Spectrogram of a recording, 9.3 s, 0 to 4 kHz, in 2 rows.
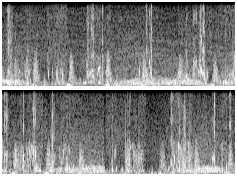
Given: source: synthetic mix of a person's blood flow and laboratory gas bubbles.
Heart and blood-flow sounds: Doppler ultrasound of blood flow; subclavian vein
0.06-0.59 s: bubbles
0.90-1.29 s: bubbles
1.59-2.04 s: bubbles
2.07-2.18 s: bubbles
2.71-2.79 s: bubbles
2.83-3.08 s: bubbles
3.44-3.46 s: bubbles
3.50-4.15 s: bubbles
4.33-5.48 s: bubbles
5.60-6.14 s: bubbles
6.65-6.71 s: bubbles
6.82-6.99 s: bubbles
7.17-7.54 s: bubbles
7.96-8.48 s: bubbles
8.83-9.32 s: bubbles
From the record:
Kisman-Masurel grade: 242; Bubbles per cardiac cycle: several, 3 to 8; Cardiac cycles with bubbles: 100%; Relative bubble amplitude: moderate (0.250 to 0.450); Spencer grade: 3 (all of the cardiac periods contain showers or single bubble signals, but not dominating or overriding the cardiac motion signals); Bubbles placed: anywhere in the cardiac cycle

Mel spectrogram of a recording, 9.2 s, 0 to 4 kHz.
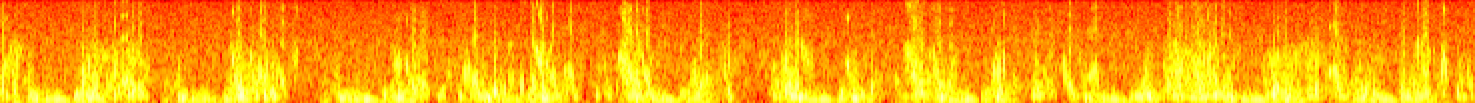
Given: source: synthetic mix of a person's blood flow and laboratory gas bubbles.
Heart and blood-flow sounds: Doppler ultrasound of blood flow; precordium
0.00-0.17 s: bubbles
0.44-0.95 s: bubbles
1.42-1.88 s: bubbles
2.38-2.70 s: bubbles
2.73-3.64 s: bubbles
3.70-4.12 s: bubbles
4.31-4.47 s: bubbles
4.50-4.62 s: bubbles
4.79-5.12 s: bubbles
5.26-5.38 s: bubbles
5.41-5.49 s: bubbles
5.57-5.99 s: bubbles
6.17-6.38 s: bubbles
6.43-6.89 s: bubbles
7.06-7.18 s: bubbles
7.23-7.76 s: bubbles
7.87-8.67 s: bubbles
8.74-9.23 s: bubbles
From the record:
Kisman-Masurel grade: 342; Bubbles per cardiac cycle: rolling drumbeat, 9 or more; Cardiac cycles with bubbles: 100%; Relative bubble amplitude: moderate (0.250 to 0.450); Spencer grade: 3 (all of the cardiac periods contain showers or single bubble signals, but not dominating or overriding the cardiac motion signals); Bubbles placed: anywhere in the cardiac cycle

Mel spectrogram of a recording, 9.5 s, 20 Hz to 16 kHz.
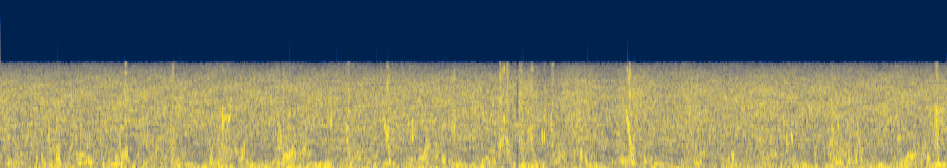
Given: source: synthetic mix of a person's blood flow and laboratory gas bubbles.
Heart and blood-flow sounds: Doppler ultrasound of blood flow; precordium
0.00-0.02 s: bubbles
0.38-0.65 s: bubbles
0.73-0.97 s: bubbles
1.12-1.51 s: bubbles
1.68-1.79 s: bubbles
2.06-2.33 s: bubbles
2.37-2.50 s: bubbles
2.79-2.96 s: bubbles
3.27-3.35 s: bubbles
3.44-3.54 s: bubbles
3.81-3.96 s: bubbles
4.10-4.17 s: bubbles
4.50-4.58 s: bubbles
4.96-5.62 s: bubbles
5.83-5.91 s: bubbles
6.04-6.51 s: bubbles
6.89-6.98 s: bubbles
7.25-7.41 s: bubbles
7.83-7.96 s: bubbles
8.12-8.18 s: bubbles
8.27-8.65 s: bubbles
9.31-9.45 s: bubbles
From the record:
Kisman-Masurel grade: 243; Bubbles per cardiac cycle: several, 3 to 8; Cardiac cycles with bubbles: 100%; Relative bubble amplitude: loud (0.450 to 0.775); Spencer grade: 3 (all of the cardiac periods contain showers or single bubble signals, but not dominating or overriding the cardiac motion signals); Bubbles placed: anywhere in the cardiac cycle

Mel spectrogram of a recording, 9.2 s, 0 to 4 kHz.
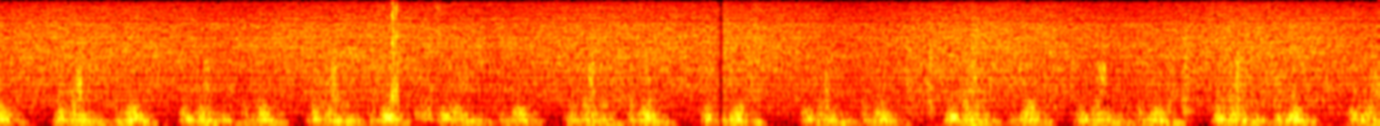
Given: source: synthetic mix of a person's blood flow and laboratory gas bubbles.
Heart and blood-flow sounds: Doppler ultrasound of blood flow; precordium
2.54-3.09 s: bubbles
From the record:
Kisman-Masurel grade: 112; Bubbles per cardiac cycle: 1 to 2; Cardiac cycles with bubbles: 1 to 10%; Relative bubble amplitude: moderate (0.250 to 0.450); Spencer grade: 1 (occasional bubble signal discernible with the cardiac motion signal, with majority of cardiac periods free of bubbles); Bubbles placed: anywhere in the cardiac cycle

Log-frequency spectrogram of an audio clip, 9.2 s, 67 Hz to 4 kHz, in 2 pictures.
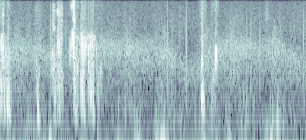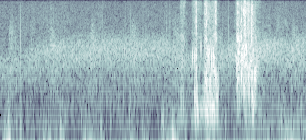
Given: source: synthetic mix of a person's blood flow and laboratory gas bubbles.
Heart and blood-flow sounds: Doppler ultrasound of blood flow; subclavian vein
0.00-0.18 s: bubbles
0.52-0.64 s: bubbles
0.76-0.96 s: bubbles
1.02-1.55 s: bubbles
2.98-3.10 s: bubbles
3.15-3.29 s: bubbles
7.29-7.38 s: bubbles
7.45-7.88 s: bubbles
8.11-8.52 s: bubbles
From the record:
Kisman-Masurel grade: 223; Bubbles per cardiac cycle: several, 3 to 8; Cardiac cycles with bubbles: 10 to 50%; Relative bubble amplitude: loud (0.450 to 0.775); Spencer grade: 2 (many but less than half of the cardiac periods contain bubble signals, singularly or in groups); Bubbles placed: anywhere in the cardiac cycle

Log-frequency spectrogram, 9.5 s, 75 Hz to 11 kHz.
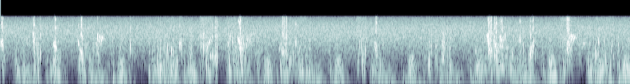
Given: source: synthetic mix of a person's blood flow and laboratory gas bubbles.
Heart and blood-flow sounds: Doppler ultrasound of blood flow; precordium
0.00-0.09 s: bubbles
0.47-0.92 s: bubbles
1.14-1.31 s: bubbles
1.40-1.57 s: bubbles
1.91-2.02 s: bubbles
2.22-2.75 s: bubbles
2.99-3.28 s: bubbles
3.39-3.94 s: bubbles
4.15-4.68 s: bubbles
5.32-5.51 s: bubbles
5.58-5.70 s: bubbles
6.15-6.23 s: bubbles
6.38-6.48 s: bubbles
6.69-6.80 s: bubbles
7.10-7.72 s: bubbles
7.76-7.83 s: bubbles
7.89-8.03 s: bubbles
8.39-8.83 s: bubbles
8.87-9.21 s: bubbles
From the record:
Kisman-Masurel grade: 243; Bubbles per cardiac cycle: several, 3 to 8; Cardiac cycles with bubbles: 100%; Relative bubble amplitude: loud (0.450 to 0.775); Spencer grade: 3 (all of the cardiac periods contain showers or single bubble signals, but not dominating or overriding the cardiac motion signals); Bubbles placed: only in the low amplitude regions of the cardiac cycle

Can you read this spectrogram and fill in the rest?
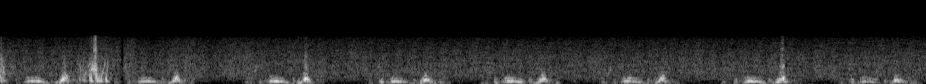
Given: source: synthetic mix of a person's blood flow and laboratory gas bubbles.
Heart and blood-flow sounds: Doppler ultrasound of blood flow; precordium
0.00-0.07 s: bubbles
0.77-1.11 s: bubbles
From the record:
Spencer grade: 2 (many but less than half of the cardiac periods contain bubble signals, singularly or in groups); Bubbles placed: anywhere in the cardiac cycle

